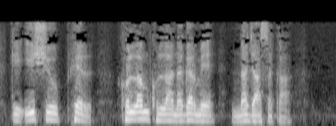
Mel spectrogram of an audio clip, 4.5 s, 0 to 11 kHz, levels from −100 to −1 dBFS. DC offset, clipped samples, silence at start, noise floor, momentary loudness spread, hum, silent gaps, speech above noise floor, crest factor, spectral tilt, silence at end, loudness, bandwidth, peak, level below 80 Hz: under 0.1%; under 0.1%; 0.15 s; -59 dBFS; 12 LU; none; none; 39 dB; 18 dB; -5.5 dB/octave; 0.6 s; -20 LUFS; 6.6 kHz; -4 dBFS; -52 dBFS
